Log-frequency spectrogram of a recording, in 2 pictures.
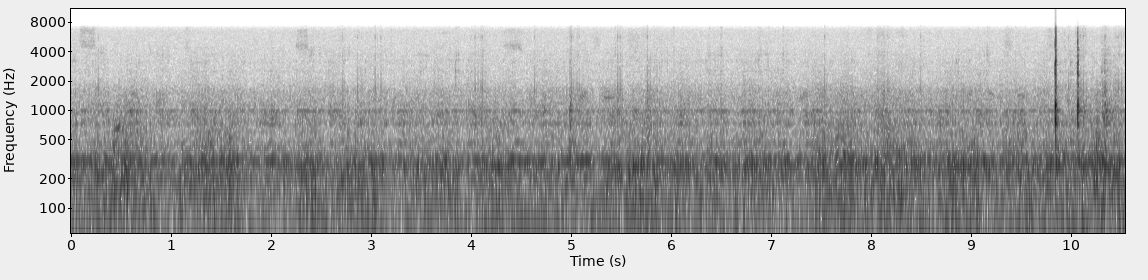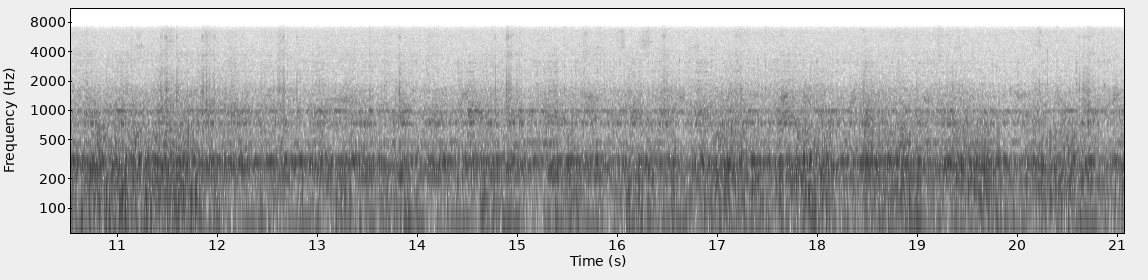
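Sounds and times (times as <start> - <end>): bike riding on road: 0.0 - 21.0
sharp clicks: 9.8 - 10.5.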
